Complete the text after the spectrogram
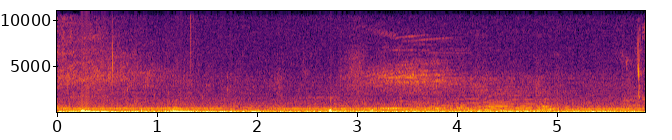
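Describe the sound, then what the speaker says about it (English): A cow moos in the Sam & Max adventure game, a long low lowing call over steady background hum, with a soft thump near the start and no one talking. "The cow returns."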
